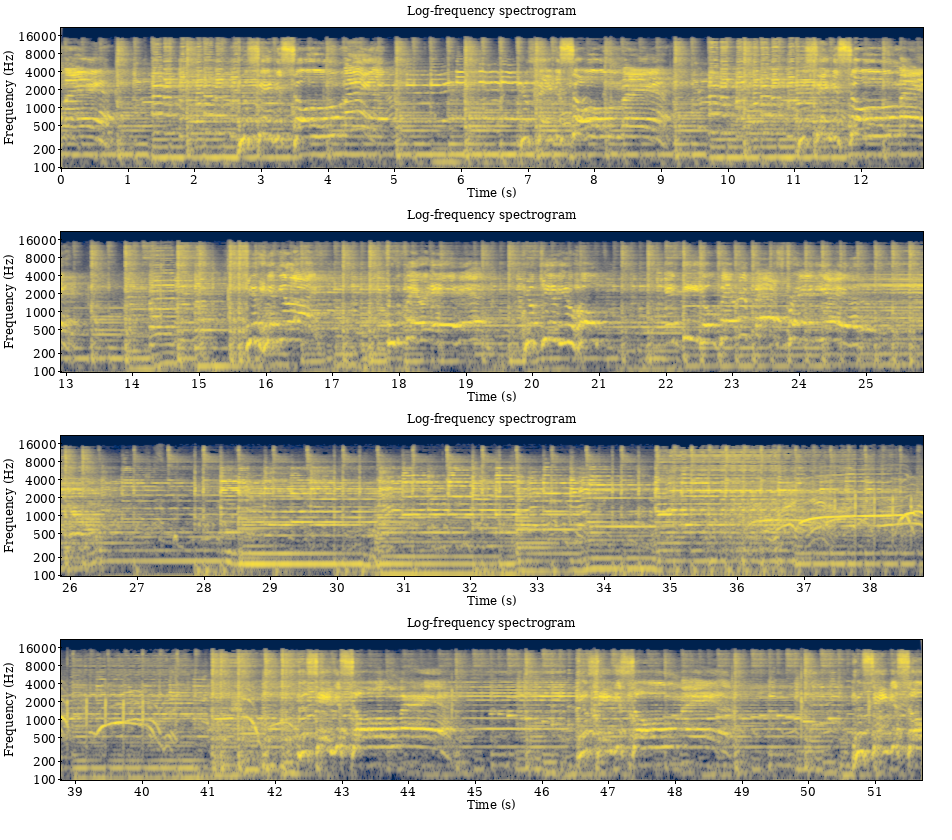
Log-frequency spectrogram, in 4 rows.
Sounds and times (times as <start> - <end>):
Blues: 0.0 - 51.7.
